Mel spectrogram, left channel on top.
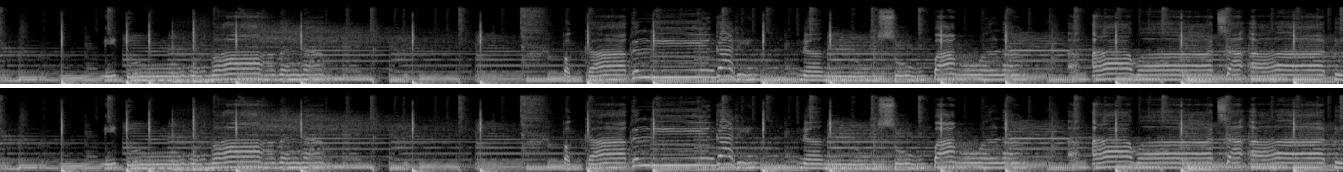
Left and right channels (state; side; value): identical; both; correlation 1.00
